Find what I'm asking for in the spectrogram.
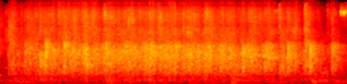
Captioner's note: audience applauding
